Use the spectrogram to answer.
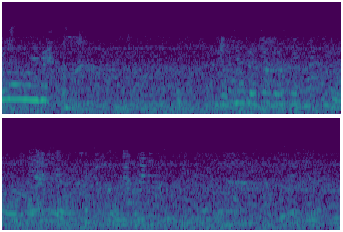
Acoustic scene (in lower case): residential area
